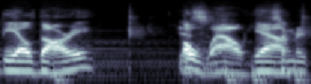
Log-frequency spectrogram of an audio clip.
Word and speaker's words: Eldar: The Eldari. Eldari, yeah. The I is silent. It's pronounced Eldar, but it's spelled trademarkably.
